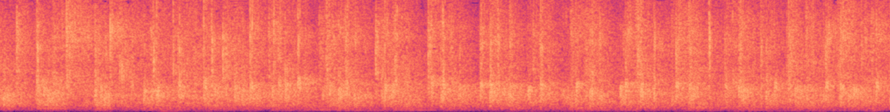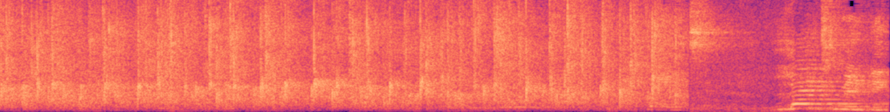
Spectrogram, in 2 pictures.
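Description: A crowd claps steadily in a room.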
